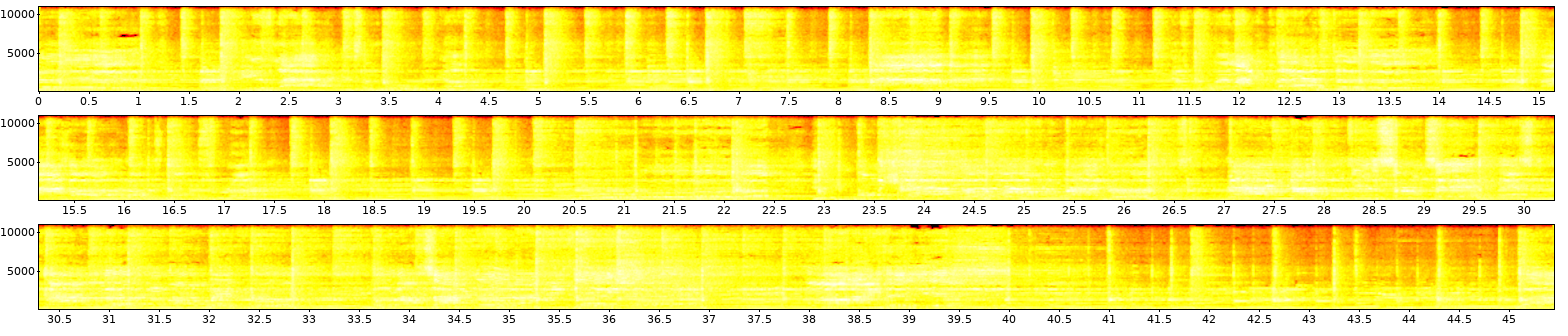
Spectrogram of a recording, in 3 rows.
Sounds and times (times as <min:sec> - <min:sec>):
Music: 0:00.0 - 0:45.4.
